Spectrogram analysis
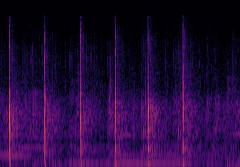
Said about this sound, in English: Come on. Let's stand up and let's give the Lord a hand for what he's done in our lives.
